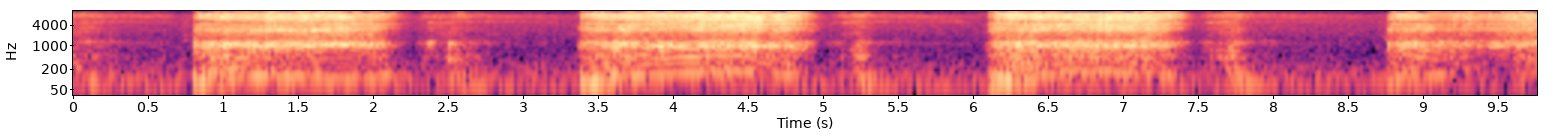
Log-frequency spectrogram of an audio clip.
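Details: Real sleep audio recorded 8 years earlier, when the snorer was thinner and suspects a long-standing sleep disorder: loud, harsh, rattling snores about every two to three seconds, with quieter breaths between; heavy snoring.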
